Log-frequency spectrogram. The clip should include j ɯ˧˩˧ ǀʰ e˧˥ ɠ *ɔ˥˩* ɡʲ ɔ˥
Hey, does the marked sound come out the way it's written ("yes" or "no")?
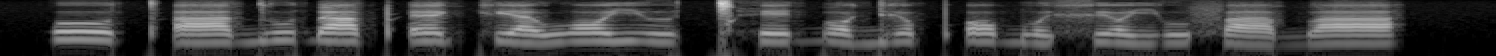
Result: no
